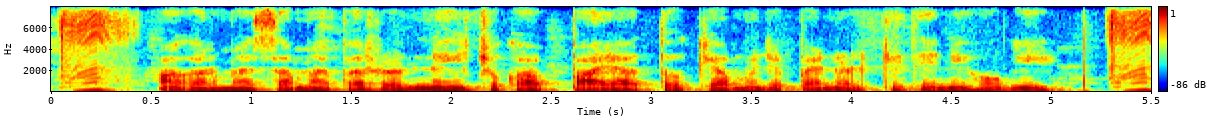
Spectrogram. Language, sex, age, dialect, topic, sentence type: Hindi, female, 25-30, Marwari Dhudhari, banking, question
